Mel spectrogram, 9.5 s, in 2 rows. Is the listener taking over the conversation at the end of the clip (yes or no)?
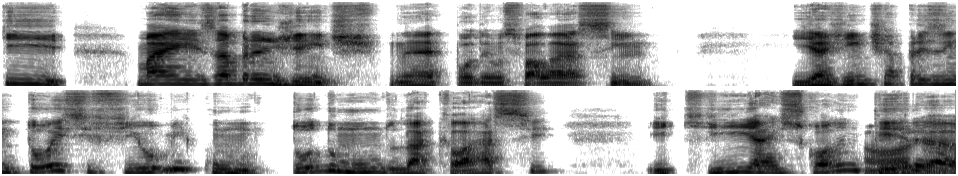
no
